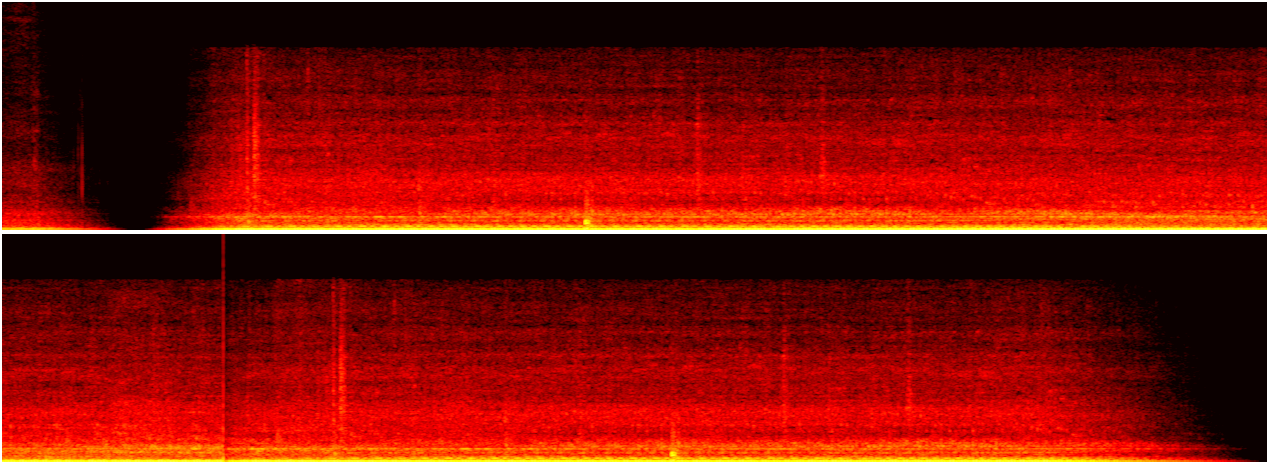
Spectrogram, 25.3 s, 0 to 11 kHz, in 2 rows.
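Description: Dodge Challenger R/T Scat Pack's 6.4-litre (392) HEMI V8 idling, a steady, deep, even exhaust rumble with no revving.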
